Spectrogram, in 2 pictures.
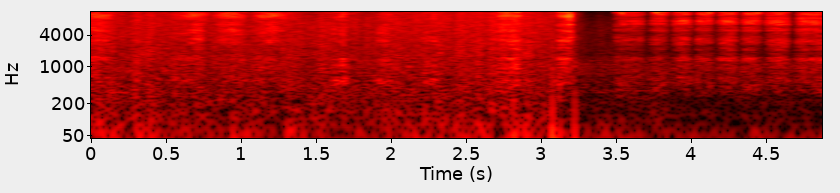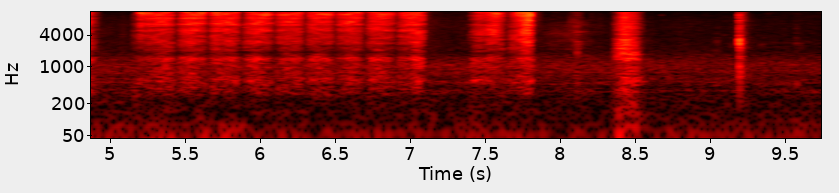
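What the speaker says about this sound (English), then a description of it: "now I've sanded it nice and smooth" Hand sanding the cut edge of an outlet cover plate, a steady rasping rub for the first few seconds, then softer scattered strokes with brief pauses, close up and alone.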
